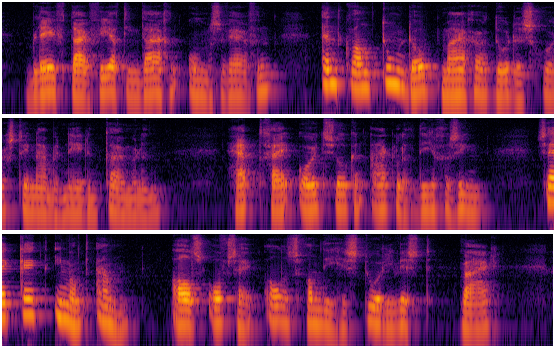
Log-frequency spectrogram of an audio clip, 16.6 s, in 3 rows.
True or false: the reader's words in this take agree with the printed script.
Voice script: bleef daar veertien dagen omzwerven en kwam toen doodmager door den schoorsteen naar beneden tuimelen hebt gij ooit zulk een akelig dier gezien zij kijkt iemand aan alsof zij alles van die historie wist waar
true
